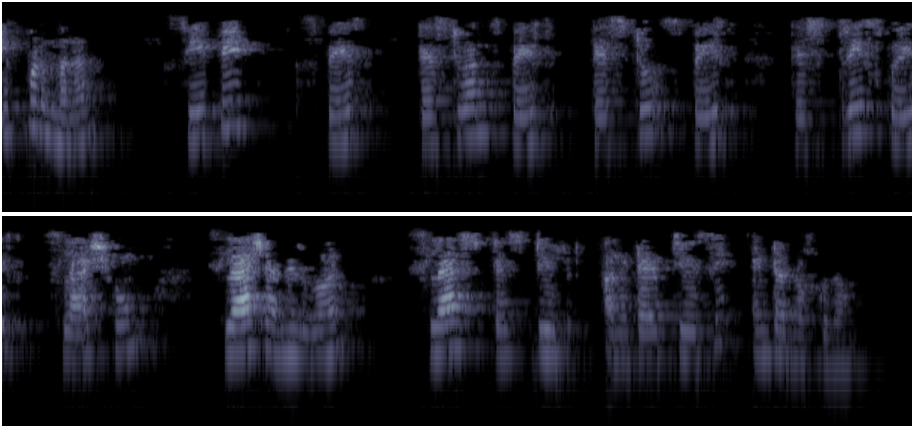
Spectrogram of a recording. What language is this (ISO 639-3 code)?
tel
